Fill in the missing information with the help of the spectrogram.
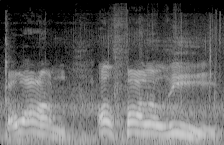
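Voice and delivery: high, urgent call; crying out. Acted. Hamlet calling to the beckoning spirit, crying out. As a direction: cry out, set on following. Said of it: "he cried".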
